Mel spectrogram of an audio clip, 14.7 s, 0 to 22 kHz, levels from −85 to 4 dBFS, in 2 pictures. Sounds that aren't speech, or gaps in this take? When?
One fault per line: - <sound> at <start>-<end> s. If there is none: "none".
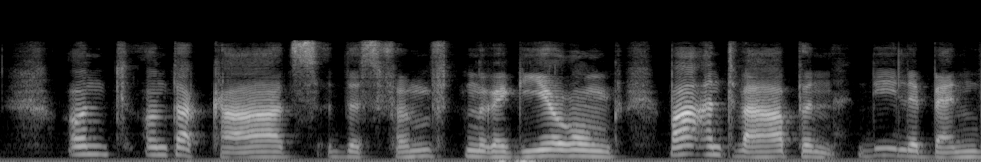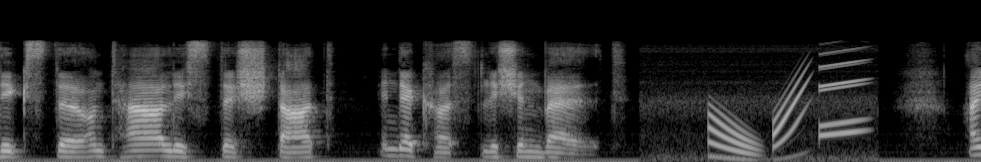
- chirp at 12.7-13.9 s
